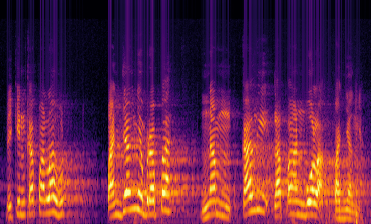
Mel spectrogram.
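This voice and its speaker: A man delivers a lively lecture on the Quran to a mosque congregation, his voice sitting high and full of rhetorical questions and chuckles. The lo-fi recording sounds muffled, and the hall's long reverb trails after each phrase. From Brunei. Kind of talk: humorous religious lecture. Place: mosque hall.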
